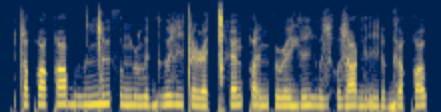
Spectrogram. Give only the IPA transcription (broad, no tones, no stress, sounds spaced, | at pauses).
t o qʷ e u̯ q ɑ bʱ ɯ ŋ͡ǀ y θ o ŋ y ɭ ð e ɡʱ ø z i t æ ɭ æ ǀʰ æ ŋ q ɯ ɾ i ŋ θ u ɭ e j e i̯ ɦ ɯ z h o z ɑ ɡ r i ɾ ø ɡ y q u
